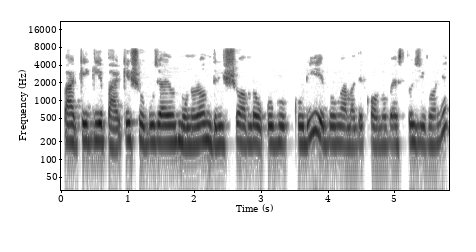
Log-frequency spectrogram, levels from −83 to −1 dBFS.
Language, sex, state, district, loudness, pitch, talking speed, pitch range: Bengali, female, West Bengal, Jhargram, -19 LUFS, 185 Hz, 175 wpm, 185-200 Hz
